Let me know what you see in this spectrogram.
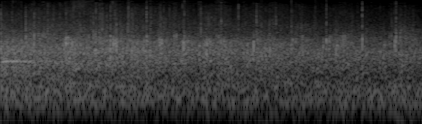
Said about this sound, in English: Come on and give the Lord a round of applause.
